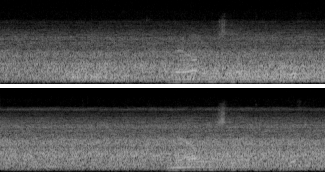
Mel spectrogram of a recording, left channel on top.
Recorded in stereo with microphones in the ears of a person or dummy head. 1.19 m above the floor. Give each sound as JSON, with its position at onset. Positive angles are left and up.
{"t": 1.6, "sound": "a man speaking", "side_deg": -70, "distance_m": 1.8}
